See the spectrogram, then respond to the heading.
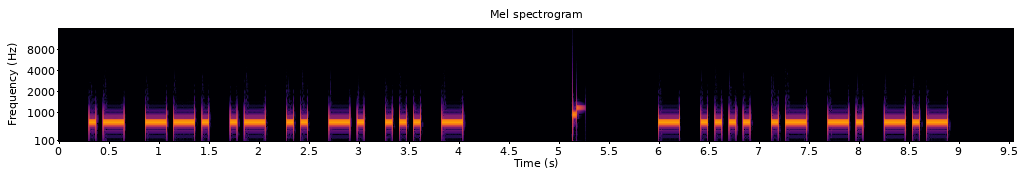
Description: Morse code, heard as a keyed tone, about 17 wpm, 700 Hz. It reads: AGAINST THANK
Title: Sets of 2 Words - New Word Drill - 17wpm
